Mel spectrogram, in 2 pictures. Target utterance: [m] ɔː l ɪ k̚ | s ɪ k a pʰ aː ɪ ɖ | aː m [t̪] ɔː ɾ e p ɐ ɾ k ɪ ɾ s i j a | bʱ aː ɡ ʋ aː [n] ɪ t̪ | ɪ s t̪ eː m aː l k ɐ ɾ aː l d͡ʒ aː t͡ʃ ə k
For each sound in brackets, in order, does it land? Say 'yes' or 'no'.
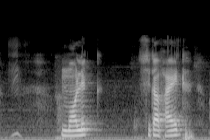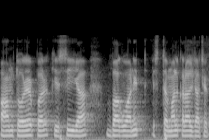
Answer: yes, yes, yes

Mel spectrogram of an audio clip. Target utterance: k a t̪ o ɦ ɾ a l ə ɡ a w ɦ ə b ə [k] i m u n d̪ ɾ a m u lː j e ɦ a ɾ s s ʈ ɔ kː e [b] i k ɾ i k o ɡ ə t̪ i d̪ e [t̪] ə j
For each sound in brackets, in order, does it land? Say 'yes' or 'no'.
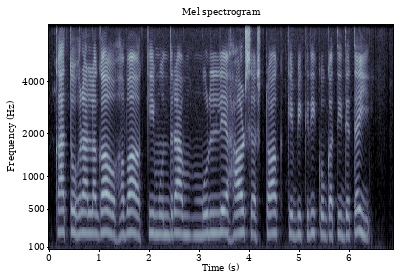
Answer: yes, yes, yes

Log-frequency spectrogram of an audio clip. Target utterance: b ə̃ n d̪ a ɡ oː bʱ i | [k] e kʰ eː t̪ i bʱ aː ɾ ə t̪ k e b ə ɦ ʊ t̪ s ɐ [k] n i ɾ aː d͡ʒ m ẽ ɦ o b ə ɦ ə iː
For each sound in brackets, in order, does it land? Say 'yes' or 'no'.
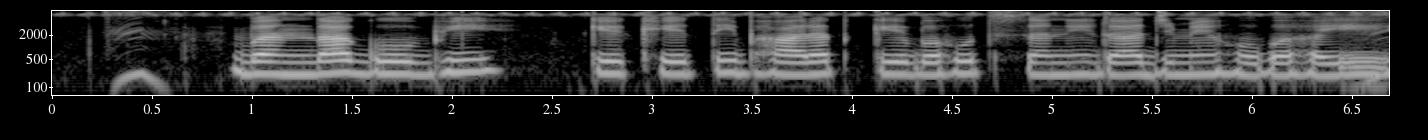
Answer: yes, no

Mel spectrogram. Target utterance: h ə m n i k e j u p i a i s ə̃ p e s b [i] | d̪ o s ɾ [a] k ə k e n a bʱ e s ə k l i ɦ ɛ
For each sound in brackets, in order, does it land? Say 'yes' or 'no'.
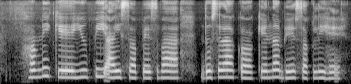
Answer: no, yes

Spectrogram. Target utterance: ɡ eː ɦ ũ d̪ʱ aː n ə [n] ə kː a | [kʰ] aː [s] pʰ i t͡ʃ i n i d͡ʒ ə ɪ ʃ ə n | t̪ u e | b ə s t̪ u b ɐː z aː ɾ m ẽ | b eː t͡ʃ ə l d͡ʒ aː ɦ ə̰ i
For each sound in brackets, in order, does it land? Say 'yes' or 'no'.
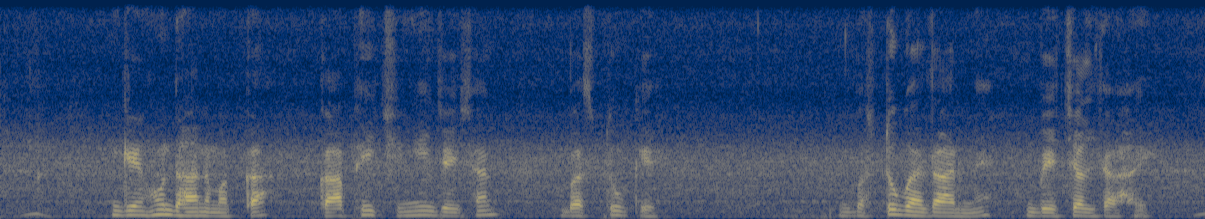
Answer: no, no, no

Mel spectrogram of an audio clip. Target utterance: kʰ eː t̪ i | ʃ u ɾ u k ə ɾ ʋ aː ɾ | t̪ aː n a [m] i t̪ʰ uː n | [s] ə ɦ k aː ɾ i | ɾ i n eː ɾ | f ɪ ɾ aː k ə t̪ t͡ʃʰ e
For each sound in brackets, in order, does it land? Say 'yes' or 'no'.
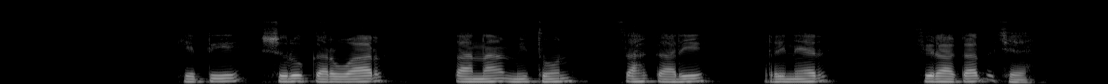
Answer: yes, yes

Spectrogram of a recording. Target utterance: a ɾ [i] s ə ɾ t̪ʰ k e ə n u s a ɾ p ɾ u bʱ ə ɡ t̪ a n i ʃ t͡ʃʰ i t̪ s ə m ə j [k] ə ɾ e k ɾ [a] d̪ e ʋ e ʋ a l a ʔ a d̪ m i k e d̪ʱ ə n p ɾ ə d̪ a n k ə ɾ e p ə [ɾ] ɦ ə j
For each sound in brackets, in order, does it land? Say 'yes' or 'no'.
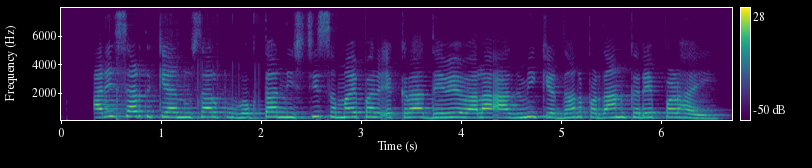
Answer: yes, no, yes, no

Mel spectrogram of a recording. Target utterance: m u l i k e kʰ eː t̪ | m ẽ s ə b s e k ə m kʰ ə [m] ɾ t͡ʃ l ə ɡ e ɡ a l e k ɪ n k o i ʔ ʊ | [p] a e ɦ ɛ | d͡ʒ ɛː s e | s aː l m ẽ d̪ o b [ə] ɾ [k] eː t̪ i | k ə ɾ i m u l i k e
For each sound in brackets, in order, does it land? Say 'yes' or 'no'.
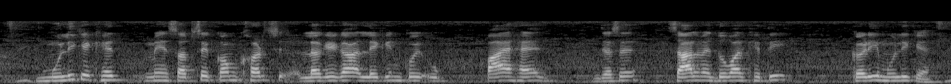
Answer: no, yes, no, no

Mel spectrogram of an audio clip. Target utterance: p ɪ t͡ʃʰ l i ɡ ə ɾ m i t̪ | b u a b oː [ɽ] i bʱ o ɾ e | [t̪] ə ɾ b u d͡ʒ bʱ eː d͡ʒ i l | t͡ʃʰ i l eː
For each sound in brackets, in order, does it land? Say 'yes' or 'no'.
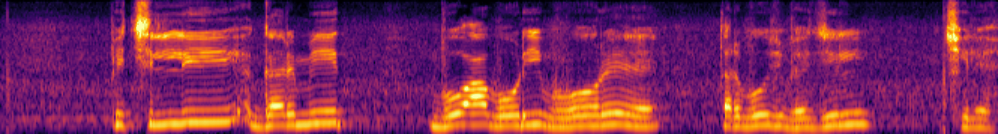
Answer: yes, yes

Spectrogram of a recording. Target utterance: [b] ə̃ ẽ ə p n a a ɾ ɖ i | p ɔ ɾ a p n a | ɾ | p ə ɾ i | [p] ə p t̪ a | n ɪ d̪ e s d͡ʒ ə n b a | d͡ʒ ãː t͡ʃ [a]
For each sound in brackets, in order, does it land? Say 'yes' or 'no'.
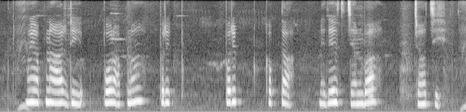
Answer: no, no, no

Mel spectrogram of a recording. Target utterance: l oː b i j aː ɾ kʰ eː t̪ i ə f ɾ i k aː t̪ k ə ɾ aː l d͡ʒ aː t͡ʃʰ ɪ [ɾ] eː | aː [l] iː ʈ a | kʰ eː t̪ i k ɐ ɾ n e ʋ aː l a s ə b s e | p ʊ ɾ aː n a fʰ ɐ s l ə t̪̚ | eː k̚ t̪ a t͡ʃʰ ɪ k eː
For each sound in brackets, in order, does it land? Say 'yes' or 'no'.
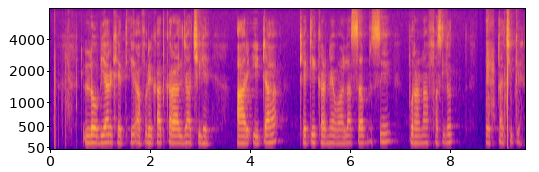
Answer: no, no

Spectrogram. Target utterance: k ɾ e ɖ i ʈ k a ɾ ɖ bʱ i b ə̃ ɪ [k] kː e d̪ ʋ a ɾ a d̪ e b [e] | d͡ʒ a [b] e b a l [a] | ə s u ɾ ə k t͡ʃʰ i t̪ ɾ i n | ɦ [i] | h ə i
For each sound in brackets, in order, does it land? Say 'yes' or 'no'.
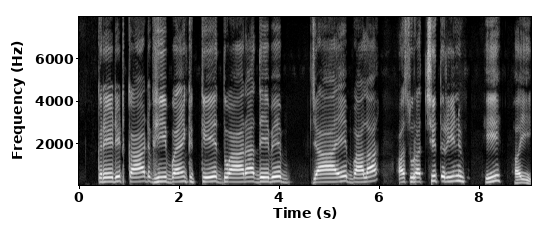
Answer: yes, yes, no, yes, yes

